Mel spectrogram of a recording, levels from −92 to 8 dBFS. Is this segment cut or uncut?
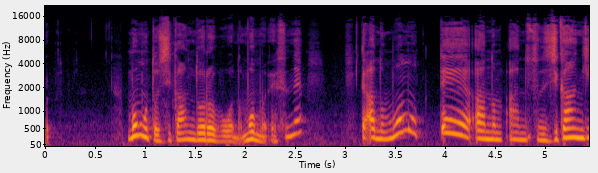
cut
